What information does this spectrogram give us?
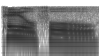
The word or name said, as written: pailful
